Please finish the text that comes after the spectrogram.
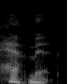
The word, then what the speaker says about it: HEMTT: I saw it behind the HEMTT, LaRouche pronounced it Hehmit.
